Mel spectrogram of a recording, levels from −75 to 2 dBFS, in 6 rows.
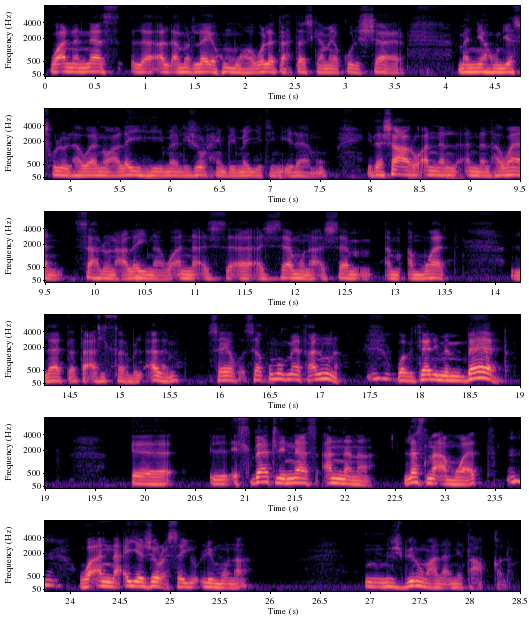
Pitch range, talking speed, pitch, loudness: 110-135 Hz, 110 wpm, 120 Hz, -25 LUFS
